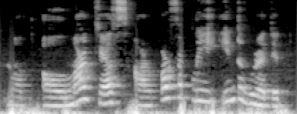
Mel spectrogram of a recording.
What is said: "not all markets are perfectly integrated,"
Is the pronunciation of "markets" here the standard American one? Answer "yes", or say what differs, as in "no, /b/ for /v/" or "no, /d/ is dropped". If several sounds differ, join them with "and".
yes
